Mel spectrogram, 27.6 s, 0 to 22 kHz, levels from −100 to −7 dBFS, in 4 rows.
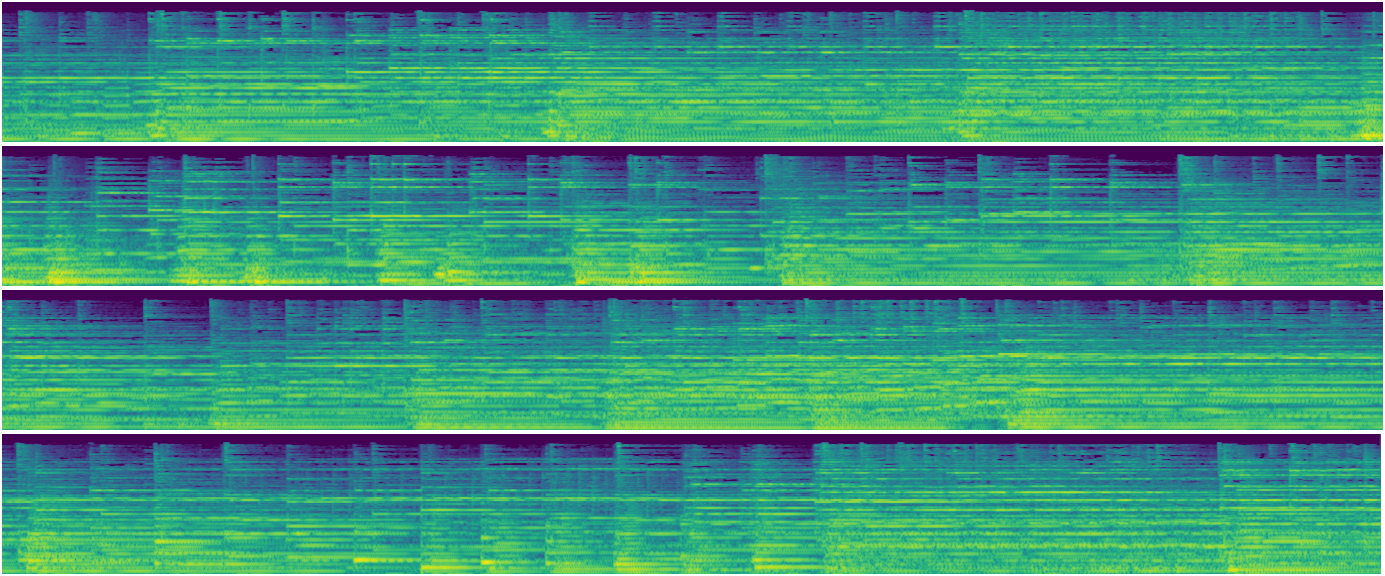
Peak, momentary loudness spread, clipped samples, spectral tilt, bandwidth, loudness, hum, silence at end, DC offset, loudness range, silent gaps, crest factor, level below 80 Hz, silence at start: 0 dBFS; 6 LU; under 0.1%; -3 dB/octave; 17 kHz; -17 LUFS; none; 0 s; under 0.1%; 4 LU; none; 18 dB; -38 dBFS; 0 s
